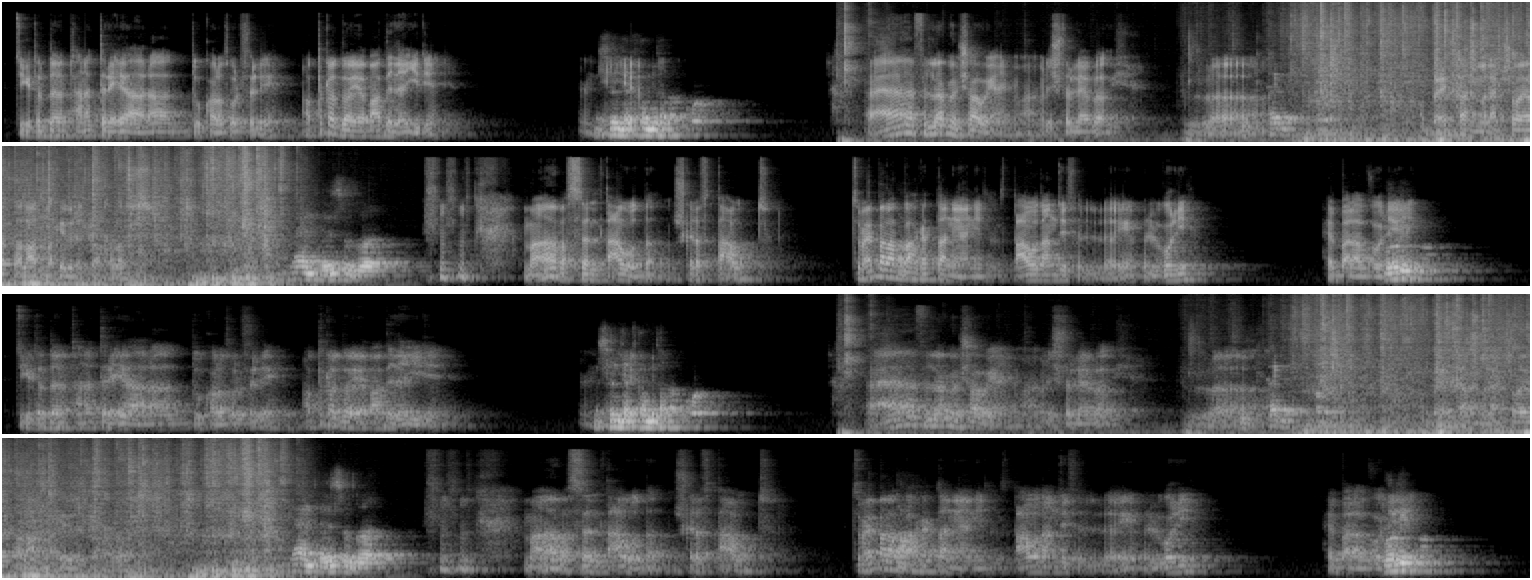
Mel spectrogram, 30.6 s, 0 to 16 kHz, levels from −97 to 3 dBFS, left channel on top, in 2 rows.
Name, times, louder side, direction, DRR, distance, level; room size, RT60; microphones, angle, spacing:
voice 1, 0.1-2.8 3.0-4.4 5.8-6.3 8.3-11.4 11.8-12.7 14.2-16.9 19.5-23.0 23.8-27.2 28.5-29.4, left 6 dB, 80° left, 8 dB, 0.3 m, -35 dB
voice 2, 5.9-7.0 12.6-13.3 18.1-19.1 24.2-24.4 29.1-29.6, left 1 dB, 30° right, 4 dB, 0.3 m, -28 dB
sound 1, 8.3-8.7 11.8-18.4, left 2 dB, 60° left, 0.8 m, -32 dB
3.6 x 2.9 x 2.2 m, 0.88 s
head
